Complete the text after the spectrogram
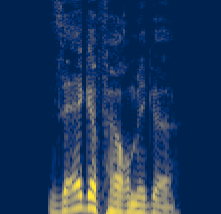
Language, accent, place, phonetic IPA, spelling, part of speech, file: German, Germany, Berlin, [ˈzɛːɡəˌfœʁmɪɡə], sägeförmige, adjective, De-sägeförmige.ogg
- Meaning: inflection of sägeförmig: 1. strong/mixed nominative/accusative feminine singular 2. strong nominative/accusative plural 3. weak nominative all-gender singular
